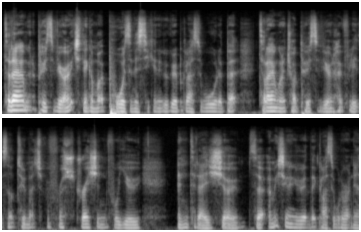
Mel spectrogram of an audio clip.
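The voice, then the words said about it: Hoarse, strained voice. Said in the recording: “I am losing my voice ... one of the downfalls of screaming at people for a living”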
